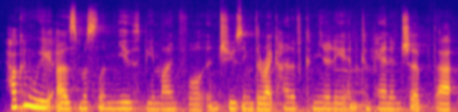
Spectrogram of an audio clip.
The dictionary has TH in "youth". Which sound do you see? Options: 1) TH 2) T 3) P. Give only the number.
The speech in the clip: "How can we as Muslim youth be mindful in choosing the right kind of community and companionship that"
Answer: 1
